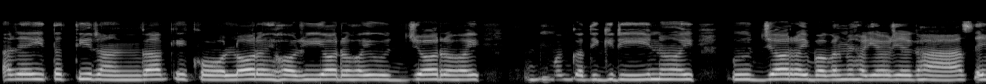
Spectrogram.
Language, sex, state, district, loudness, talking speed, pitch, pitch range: Bajjika, female, Bihar, Vaishali, -20 LUFS, 115 wpm, 225 Hz, 215-230 Hz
